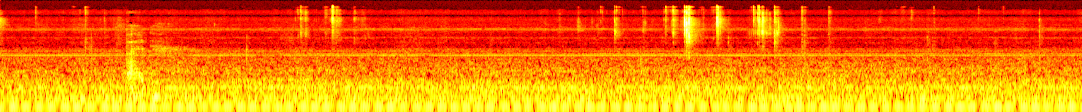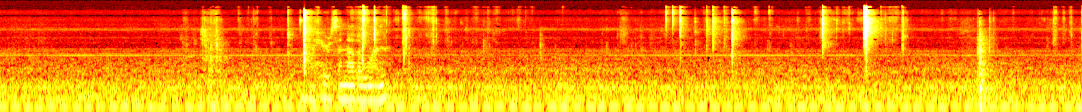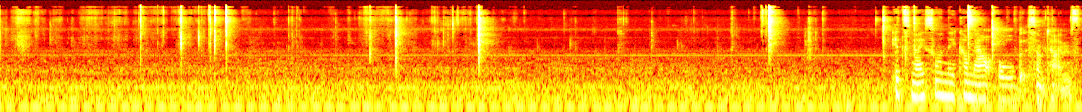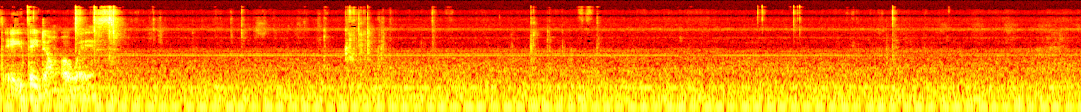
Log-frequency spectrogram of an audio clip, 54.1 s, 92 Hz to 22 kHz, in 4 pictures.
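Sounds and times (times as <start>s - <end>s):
steady low hum: 0.0s - 54.0s
chestnut shells cracking: 8.3s - 10.0s, 21.8s - 23.0s, 23.7s - 24.9s, 28.6s - 30.8s, 31.4s - 33.4s, 36.5s - 37.3s.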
